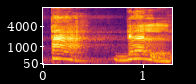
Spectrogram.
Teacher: Dal itu kan dia menyentuh tempat tumbuh gigi seri atas.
